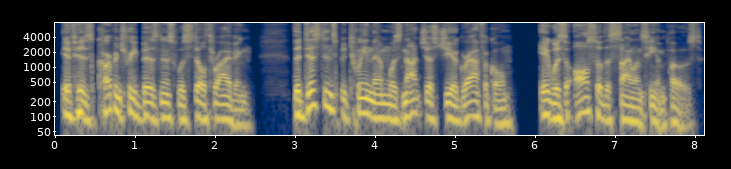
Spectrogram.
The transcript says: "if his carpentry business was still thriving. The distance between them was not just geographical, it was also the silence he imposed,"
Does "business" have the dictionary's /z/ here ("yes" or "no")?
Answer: yes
